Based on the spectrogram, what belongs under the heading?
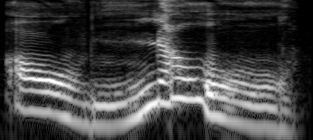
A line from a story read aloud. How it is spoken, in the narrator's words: moaned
